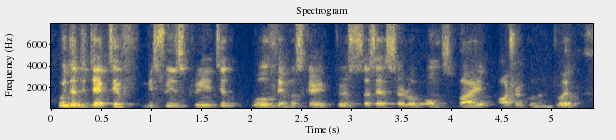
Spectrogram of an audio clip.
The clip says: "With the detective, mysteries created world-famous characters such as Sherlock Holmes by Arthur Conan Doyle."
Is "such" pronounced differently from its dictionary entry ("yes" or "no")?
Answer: yes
